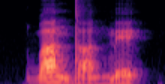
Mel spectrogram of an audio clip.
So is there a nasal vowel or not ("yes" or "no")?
no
